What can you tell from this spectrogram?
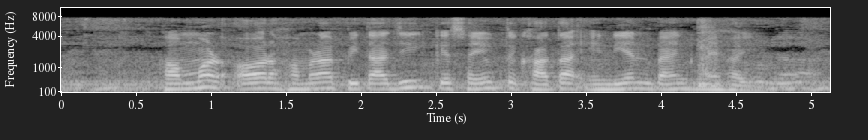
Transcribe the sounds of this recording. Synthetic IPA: həmːəɽɔːɾɦəmɾapɪt̪ad͡ʒikesə̃jʊk̚t̪kʰaːt̪aʔɪ̃ɳɖijənbɛ̃ːŋkmẽɦəj

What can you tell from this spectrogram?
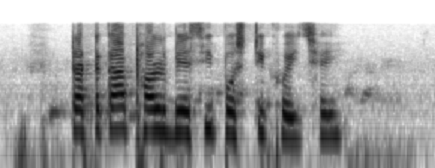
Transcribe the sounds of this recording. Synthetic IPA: ʈəʈkapʰʌlbesiposʈikɦojt͡ʃʰəj

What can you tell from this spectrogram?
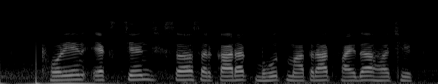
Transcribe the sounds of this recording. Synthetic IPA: pʰoɾenekst͡ʃend͡ʒsə̃səɾkaɾək̚bəɦut̪mat̪ɾat̪pʰajd̪aɦət͡ʃʰek

